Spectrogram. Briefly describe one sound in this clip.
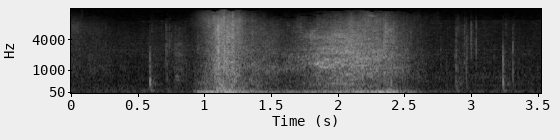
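Heavy blows land with deep booming thuds.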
